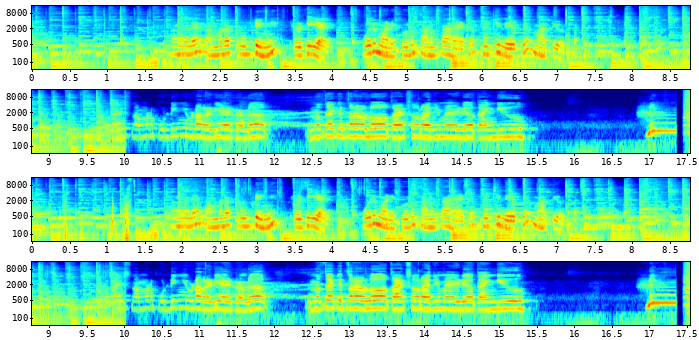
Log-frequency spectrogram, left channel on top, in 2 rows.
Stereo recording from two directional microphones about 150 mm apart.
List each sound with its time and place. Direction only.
0.0 s music: centre (ahead or behind)
10.1 s speech: 15° right (ahead or behind)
